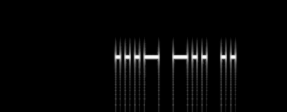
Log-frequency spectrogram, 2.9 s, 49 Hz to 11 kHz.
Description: Morse code, heard as a keyed tone, about 25 wpm, 700 Hz. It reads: VDI
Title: Three Challenging Letter-Number Combinations 25wpm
